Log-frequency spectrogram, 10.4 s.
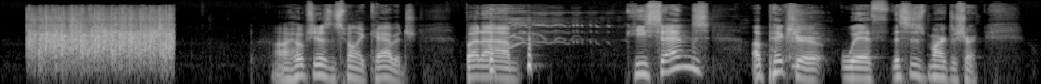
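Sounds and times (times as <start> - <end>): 
applause sound effect from soundboard button: 0.2 - 1.8
speech: 2.7 - 5.4, 6.3 - 10.1
laughter: 4.8 - 6.0.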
